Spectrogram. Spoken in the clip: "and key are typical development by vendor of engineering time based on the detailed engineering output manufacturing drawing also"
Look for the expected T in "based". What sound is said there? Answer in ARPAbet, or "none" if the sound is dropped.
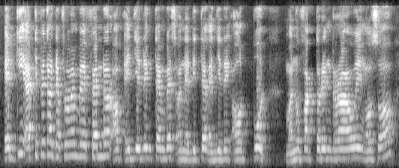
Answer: none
